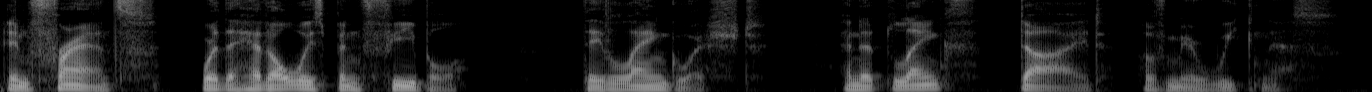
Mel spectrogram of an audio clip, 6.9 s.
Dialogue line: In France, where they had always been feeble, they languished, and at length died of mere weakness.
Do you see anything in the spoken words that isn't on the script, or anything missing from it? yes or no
no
